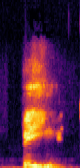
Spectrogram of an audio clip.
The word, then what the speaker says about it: Peiying: i'm sorry okay uh i am saying your name correct paying hey yeah yeah answer is correct yeah it's correct great this is like paying money that's the same pronunciation okay i i remember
